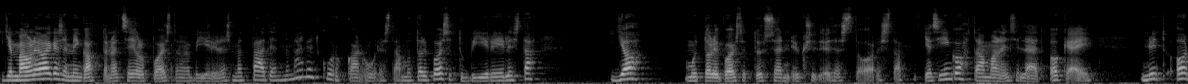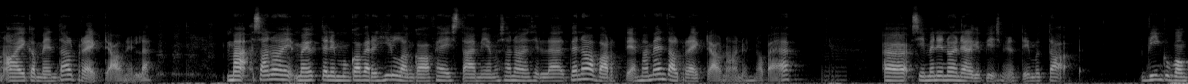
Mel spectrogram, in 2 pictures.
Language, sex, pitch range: Finnish, female, 165-205 Hz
